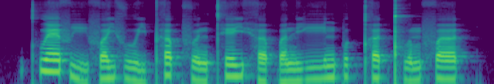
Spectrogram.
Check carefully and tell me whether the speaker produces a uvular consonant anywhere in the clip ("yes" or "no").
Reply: no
